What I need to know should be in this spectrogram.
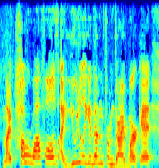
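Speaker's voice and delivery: ordinary delivery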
